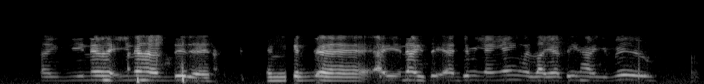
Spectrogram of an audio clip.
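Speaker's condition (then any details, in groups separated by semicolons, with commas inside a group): Cerebral palsy; past challenges speaking up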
